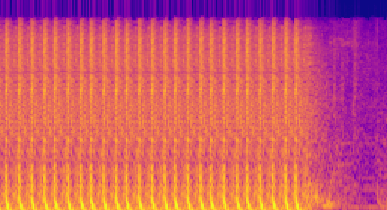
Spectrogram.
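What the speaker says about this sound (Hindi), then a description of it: "मैं फुल फ्री फायर देता हूँ इस बंदे को फिनिश करने के लिए" Automatic gunfire in PUBG Mobile Lite: a rapid, evenly spaced burst of about twenty loud, close shots that cuts off abruptly, leaving a faint tail.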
